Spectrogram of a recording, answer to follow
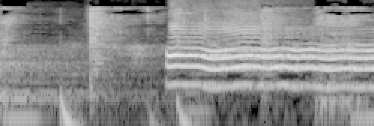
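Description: Hindi patriotic song with a backing track. A held note falls away at the start, drum strokes carry a brief lull, and about a second in a new long held note comes in loudly with a slight waver.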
